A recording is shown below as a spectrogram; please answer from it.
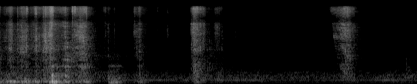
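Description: Kitchen knife cutting into an onion while its dry papery skin is peeled and torn away. There is a dense rustle in the first second, then three short scrapes spaced out through the rest.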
